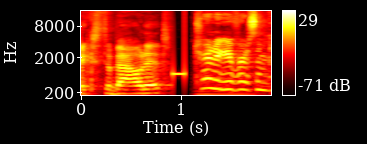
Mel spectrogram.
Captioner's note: screen beeps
